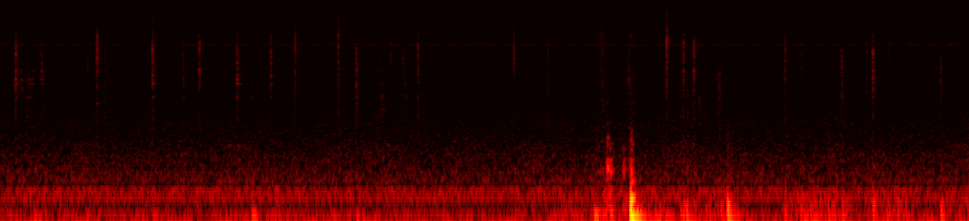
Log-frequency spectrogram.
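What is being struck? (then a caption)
Graphite composite tennis racket frame. Long fingernails tap the hollow composite rim of a graphite composite tennis racket decorated with rhinestones, using both hands by the end of the stretch. Faint, light clicks scatter over a quiet low rumble and a faint steady high whine, with a louder dull knock and a brief cluster of taps around the middle.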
